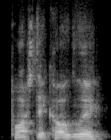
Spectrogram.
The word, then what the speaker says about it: Postecoglou: Let me see if Go I on, pronounce it then. Postecoglou.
